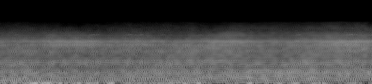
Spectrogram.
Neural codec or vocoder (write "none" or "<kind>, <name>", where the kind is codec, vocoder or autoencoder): vocoder, Vocos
